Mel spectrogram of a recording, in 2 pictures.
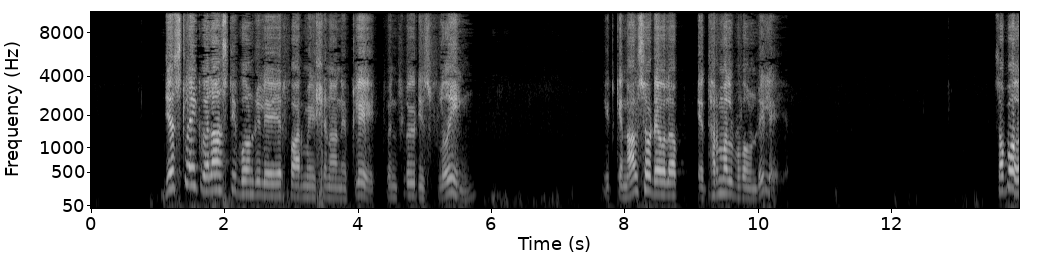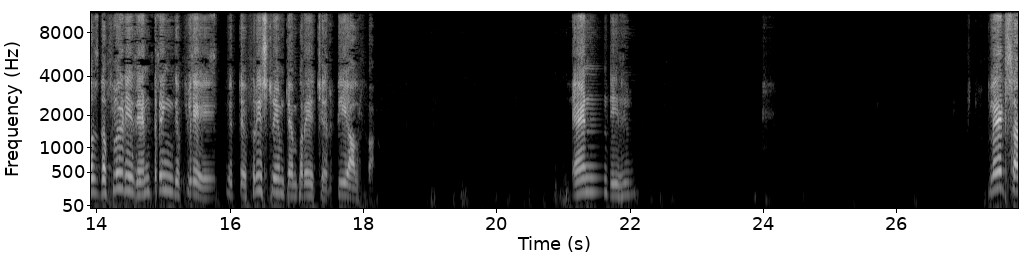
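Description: A man speaks calmly into a close microphone, explaining in bursts with pauses.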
